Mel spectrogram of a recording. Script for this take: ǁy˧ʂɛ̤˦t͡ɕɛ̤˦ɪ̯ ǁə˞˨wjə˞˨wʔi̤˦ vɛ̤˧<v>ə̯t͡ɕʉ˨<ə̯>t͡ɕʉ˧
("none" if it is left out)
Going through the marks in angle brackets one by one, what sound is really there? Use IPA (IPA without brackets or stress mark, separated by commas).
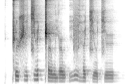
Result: none, ʊ̯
